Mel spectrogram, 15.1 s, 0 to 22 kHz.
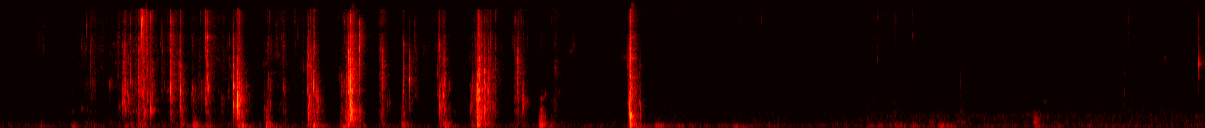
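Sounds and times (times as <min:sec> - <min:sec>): slime squeezed by hand crackling: 0:01.0 - 0:06.9.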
